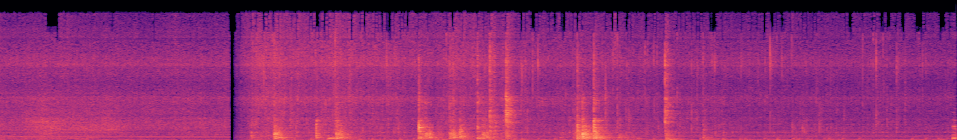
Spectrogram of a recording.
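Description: Green chili and ginger-garlic paste frying in a pan, stirred vigorously: after a quiet hum, loud bursts of sizzling come in repeated waves with the scrape of a spoon against the pan, and no voices.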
